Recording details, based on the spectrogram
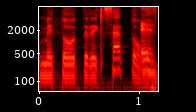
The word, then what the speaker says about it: metotrexato: Ah, el metotrexato. – Mira, le estaba dando vueltas porque no sabía cómo pronunciarlo, pero muchas gracias.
